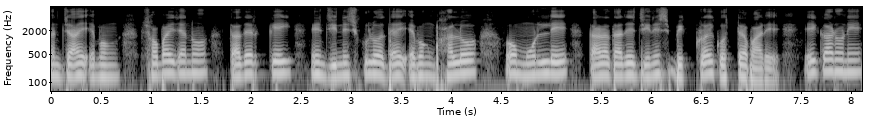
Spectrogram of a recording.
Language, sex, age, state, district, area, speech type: Bengali, male, 18-30, West Bengal, North 24 Parganas, rural, spontaneous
